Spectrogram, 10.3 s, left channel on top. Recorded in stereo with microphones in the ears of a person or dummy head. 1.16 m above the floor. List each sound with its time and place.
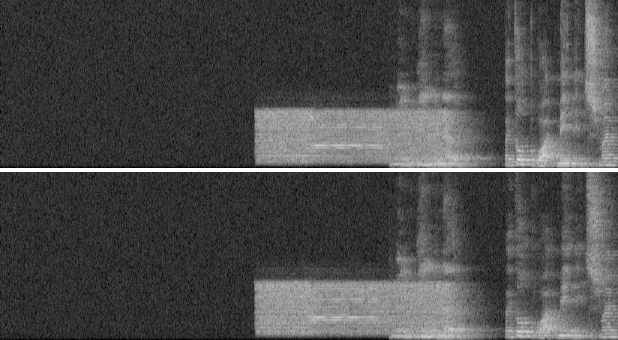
4.2 s a buzzer: 5° right (ahead or behind), 1.8 m
6.5 s a man speaking: 65° right (ahead or behind), 2.0 m
8.4 s a man speaking: 70° left (ahead or behind), 0.7 m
